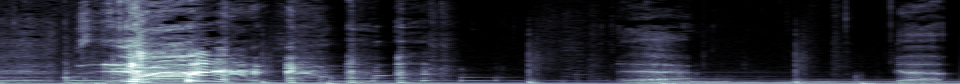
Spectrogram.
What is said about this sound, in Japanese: やべなんかもうこんな聞き苦しい僕が咳してるのを一回切って取り直したいところですけどちょっともう元気がないので許してください。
